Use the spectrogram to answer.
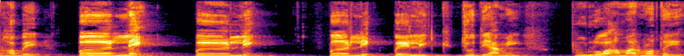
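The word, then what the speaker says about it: pelik: উচ্চারণ হবে পলে পলিক পেলিক যদি আমি পুরো আমার মতই উচ্চারণ করি হবে হচ্ছে পেলিক পেলিক কিন্তু মালয়েশিয়ানরা যদি শব্দের শেষে কে থাকে তাহলে ছোট করে উচ্চারণ করে তো ওরা ক এরকম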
